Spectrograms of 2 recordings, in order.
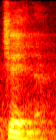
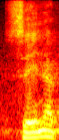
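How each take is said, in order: First: The name begins with a ch sound. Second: The name begins with an s sound. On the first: "que se pronuncia Chena, en gringo" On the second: "Sena con C"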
